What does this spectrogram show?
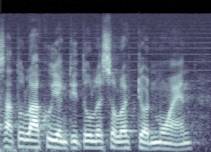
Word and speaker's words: Don Moen: lagu yang ditulis oleh Don moen bacanya bukan Don Mun ya kalau donmun itu berarti Moon itu moon bulan ini bukan moen bacanya Ya itu bukan Soeharto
